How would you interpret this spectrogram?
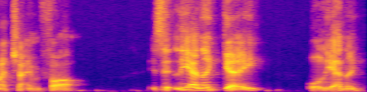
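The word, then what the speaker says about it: Liyanage: surname is like that, are you supposed to pronounce the E at the end? Cuz I don't think you're supposed to pronounce that E. Have I made that up? I'm not sure that E is pronounced how we think it is pronounced. So, you see how we look at that phonetically and go Lyanna Gay. I think it's Lyanna G.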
